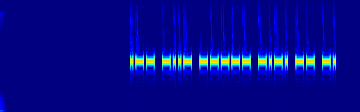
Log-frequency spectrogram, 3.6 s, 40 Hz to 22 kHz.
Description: Morse code, heard as a keyed tone, about 46 wpm, 700 Hz. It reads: WX0CMN
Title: USA Call Signs - 6 Characters - 3x Character Spacing - 45wpm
